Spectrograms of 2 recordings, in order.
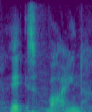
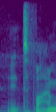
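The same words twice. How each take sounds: First: Said in the usual way. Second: Whispered to himself; a tiny whispered reassurance. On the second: Shown as a demonstration. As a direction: breathe it out as a whisper. Reassuring himself about falling behind.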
